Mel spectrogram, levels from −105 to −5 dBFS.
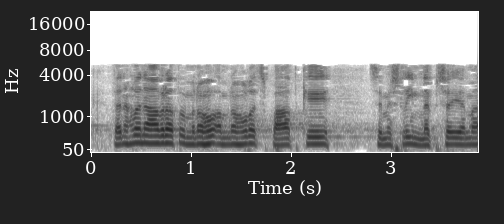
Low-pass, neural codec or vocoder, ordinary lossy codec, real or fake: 5.4 kHz; none; MP3, 24 kbps; real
